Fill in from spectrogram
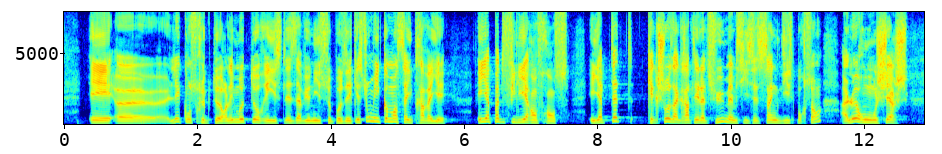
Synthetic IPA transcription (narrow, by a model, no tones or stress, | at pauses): eølekɔ̃st̪χykt̪œʁlemɔt̪ɔʁist̪lezavjɔnist̪səpozd̪ekʲɛst̪jɔ̃mɛilkɔmɑ̃sait̪χavaje | eiljapad̪əfiljɛʁɑ̃fχɑ̃s | eiljapə̥t̪ɛt̪χ | kʲɛlkə̥ʃozaɡʁat̪elad̪əsymɛmsisɛsɛ̃kd̪ispuʁsɑ̃a̰lœʁuɔ̃ʃɛʁʃ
